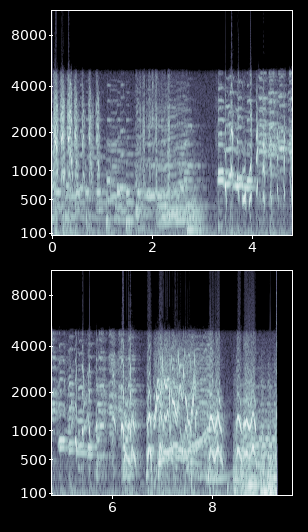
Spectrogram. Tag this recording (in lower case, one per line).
music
